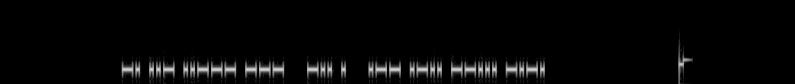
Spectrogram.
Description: Morse code, heard as a keyed tone, about 36 wpm, 700 Hz. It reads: NU2O DE WL7C
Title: USA Callsign DE Callsign - 4 Characters - 35wpm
